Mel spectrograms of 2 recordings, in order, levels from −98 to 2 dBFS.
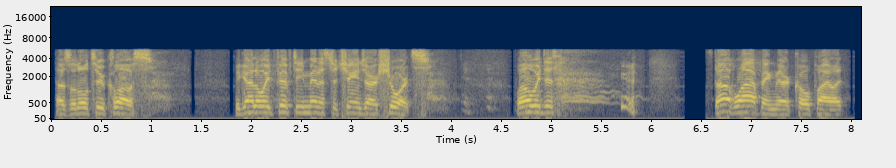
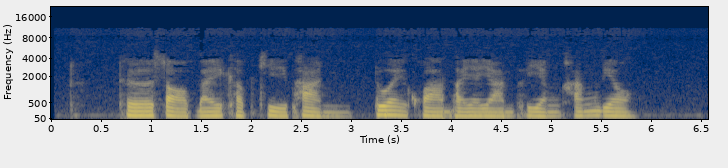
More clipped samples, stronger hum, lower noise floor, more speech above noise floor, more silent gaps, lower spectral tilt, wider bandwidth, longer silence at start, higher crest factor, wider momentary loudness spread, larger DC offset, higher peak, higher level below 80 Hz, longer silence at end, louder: neither; neither; second, -45 dBFS vs -61 dBFS; second, 30 dB vs 37 dB; first, 6.34-6.56 s vs none; second, -2.5 dB/octave vs -10 dB/octave; first, 5.4 kHz vs 4.7 kHz; second, 0.05 s vs 0.7 s; second, 10 dB vs 20 dB; first, 15 LU vs 8 LU; first, 0.7% vs under 0.1%; about the same, -6 dBFS vs -6 dBFS; about the same, -48 dBFS vs -48 dBFS; second, 0.2 s vs 0.7 s; first, -13 LUFS vs -25 LUFS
